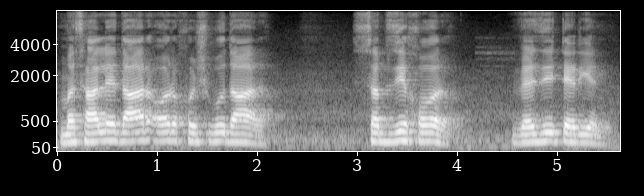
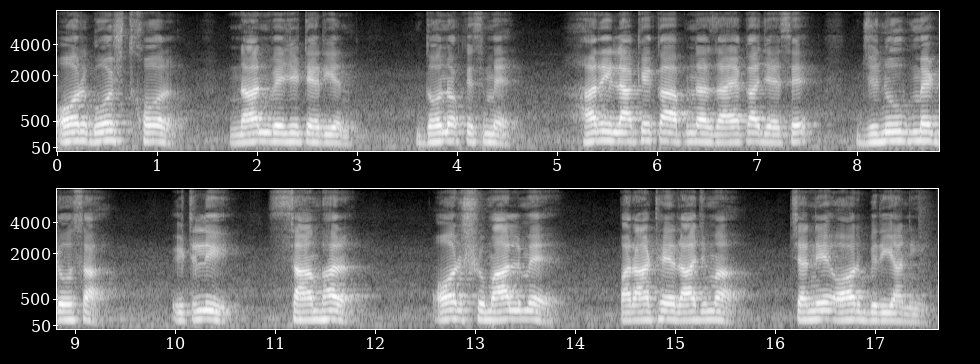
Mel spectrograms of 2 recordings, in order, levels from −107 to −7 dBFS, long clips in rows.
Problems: constant background noise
